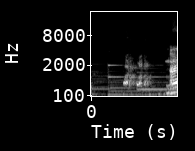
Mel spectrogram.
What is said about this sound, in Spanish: ese es mi perro que está ladrando.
